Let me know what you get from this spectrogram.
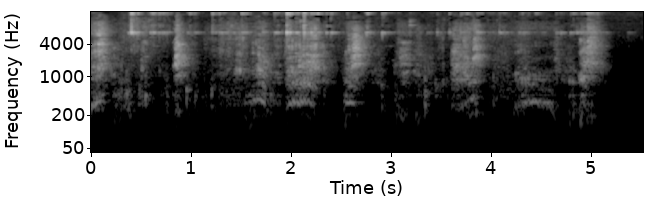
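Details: Three terriers, Poppy, Jazz and Max, trading short gruff growls and yappy bursts in quick succession, about five loud pulses over a few seconds, with a thin steady high tone behind them.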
